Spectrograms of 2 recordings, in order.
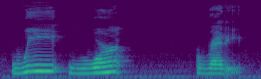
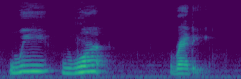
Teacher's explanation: In fast English, usually that final T is stopped short. We call this a stopped T.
